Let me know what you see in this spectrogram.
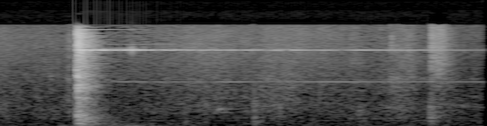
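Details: A sharp strike followed by a pure, high ringing tone that slowly fades; tuning fork struck for a Weber hearing test during a cranial nerve examination, the patient reporting the sound in the middle.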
